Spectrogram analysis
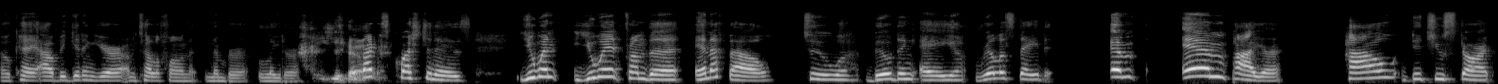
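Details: Adult woman who says she is a stutterer: stuttering.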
